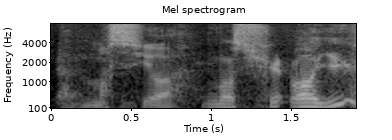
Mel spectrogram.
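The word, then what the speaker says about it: Moussia: Mosua.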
